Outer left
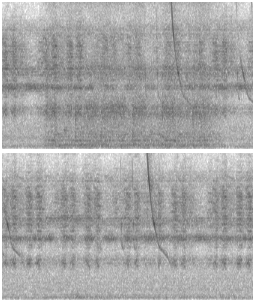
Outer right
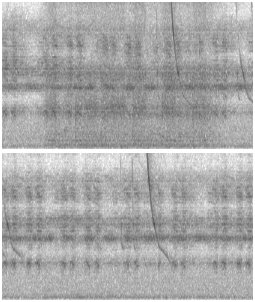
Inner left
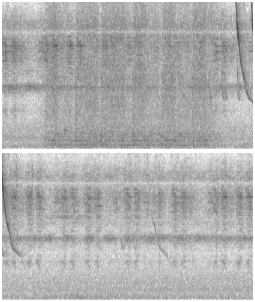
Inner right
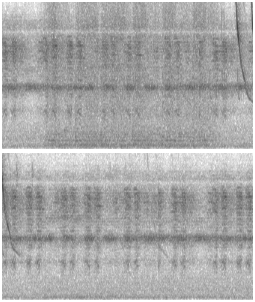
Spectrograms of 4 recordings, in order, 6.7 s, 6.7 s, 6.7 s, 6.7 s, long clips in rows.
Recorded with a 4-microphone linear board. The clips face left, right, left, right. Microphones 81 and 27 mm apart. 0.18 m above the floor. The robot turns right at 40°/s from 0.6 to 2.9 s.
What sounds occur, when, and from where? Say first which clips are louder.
0.0 s an insect: even, inner right 4 dB; 140° right, 0.9 m; by 6.7 s 50° right, 0.9 m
